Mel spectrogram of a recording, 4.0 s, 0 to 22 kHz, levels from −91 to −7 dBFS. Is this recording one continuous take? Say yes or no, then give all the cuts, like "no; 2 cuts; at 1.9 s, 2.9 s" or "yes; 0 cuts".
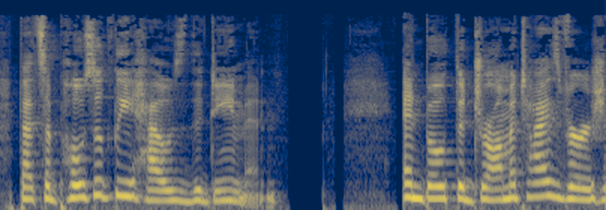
yes; 0 cuts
